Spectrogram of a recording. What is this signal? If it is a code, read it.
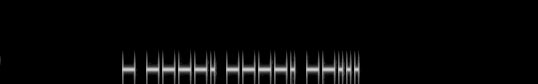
Morse code, heard as a keyed tone, about 30 wpm, 700 Hz. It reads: T997
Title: Numbers - Contest Style - 4-Digit 30wpm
